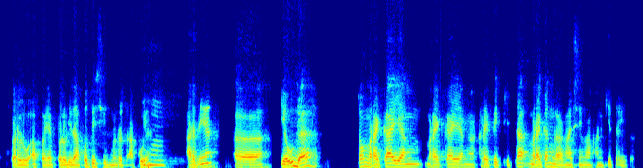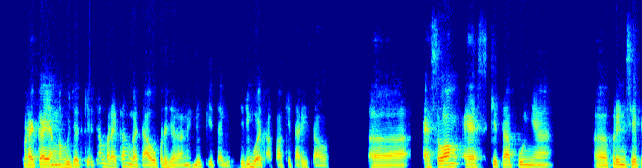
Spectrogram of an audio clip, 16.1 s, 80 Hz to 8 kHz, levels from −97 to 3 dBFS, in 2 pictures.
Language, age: Indonesian, 20-39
